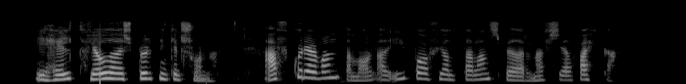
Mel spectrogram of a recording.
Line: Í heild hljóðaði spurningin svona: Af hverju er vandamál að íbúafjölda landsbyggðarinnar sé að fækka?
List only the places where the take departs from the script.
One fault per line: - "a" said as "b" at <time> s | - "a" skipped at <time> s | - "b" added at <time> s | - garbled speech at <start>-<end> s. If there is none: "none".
none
